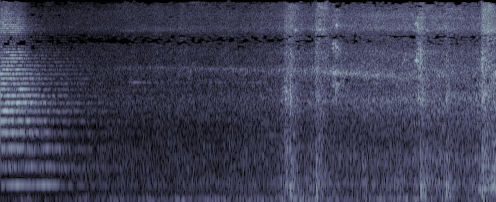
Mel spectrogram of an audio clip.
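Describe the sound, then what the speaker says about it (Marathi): A Mumbai local train sounds a horn and passes alongside, with the long horn tone fading early and then rhythmic clacking wheels over the rail joints rumbling loud and near. "आणि हे साईडनं जे जात आहे ती लोकल गाडी"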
